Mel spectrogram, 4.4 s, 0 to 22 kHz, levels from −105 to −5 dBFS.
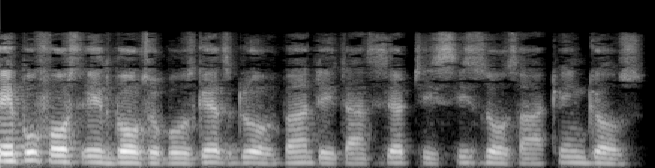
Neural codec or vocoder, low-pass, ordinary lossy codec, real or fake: codec, 24 kHz, 0.9 kbps, WavTokenizer, medium speech release version 2; 9.9 kHz; AAC, 48 kbps; fake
